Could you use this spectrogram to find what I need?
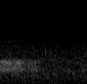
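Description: Flowing river water, a soft, steady wash of noise that stays faint and even over a brief moment.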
